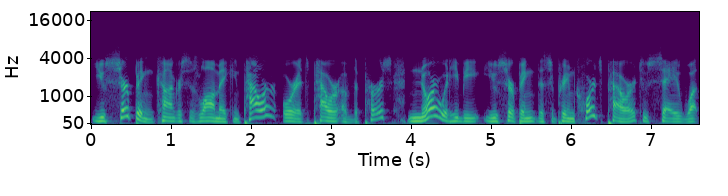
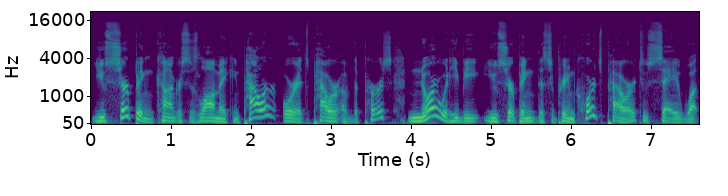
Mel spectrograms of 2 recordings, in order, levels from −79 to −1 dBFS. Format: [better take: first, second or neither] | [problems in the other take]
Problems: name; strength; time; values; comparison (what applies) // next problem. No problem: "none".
second | muffled; very; fading above 3 kHz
